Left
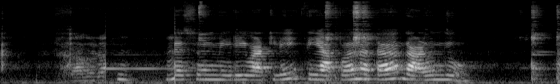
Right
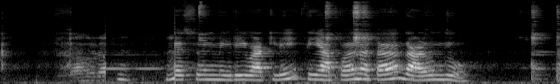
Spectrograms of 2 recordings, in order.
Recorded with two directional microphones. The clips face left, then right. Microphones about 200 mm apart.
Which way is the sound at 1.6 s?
50° right (ahead or behind).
